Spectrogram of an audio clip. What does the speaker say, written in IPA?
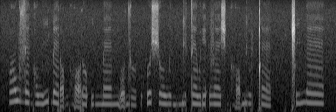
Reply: ɔwzɛɡɔw iɓɛɾɔ̰ ɡʱɔ̰ɾoʔiŋ͡mɛː ŋo̰dʊ | ʔʊ ʃowɪɡɡ͡bi tɛwɾʲɛʔvɛːʃ ɡʱɔ̰biwǃɛ | ǁiŋɛː

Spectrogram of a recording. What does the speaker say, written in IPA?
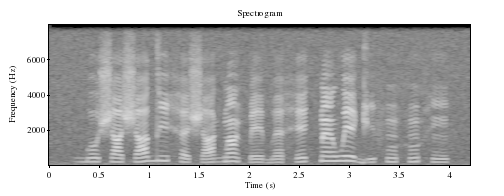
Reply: ɡ͡bo˨ʃa˨ʃa˨˦ di˧ hɛ˨ʃa˨˦ɡ͡bã˦˨ k͡pe˨bɛ˨he˧ k͡pɛ̃˦we˦˨ ɡi˧fũ˧ hũ˦hĩ˧

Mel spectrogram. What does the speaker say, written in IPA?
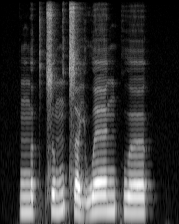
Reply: ŋɐ˨k̚t͡sʊ˨˥ŋt͡sɐ˨˩j wɛː˧ŋkʷœː˧k̚

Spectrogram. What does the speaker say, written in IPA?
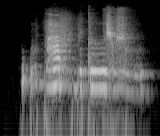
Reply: ʔṳ bʱafi̤be tɯːʒṳ ʒṳ

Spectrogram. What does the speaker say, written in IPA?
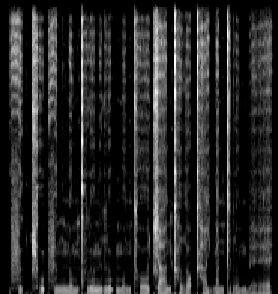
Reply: fɯ˥˩k̚t͡ɕʰu˦˥ʔfɯ˧ŋ no˧mkʰlu˥˩nru˥˩ʔmo˩˦n tʰoː˧t͡ɕaː˦˥n kʰrɔ˦˥ʔkʰa˧jŋa˧n tro˩˦mbɛː˩˦

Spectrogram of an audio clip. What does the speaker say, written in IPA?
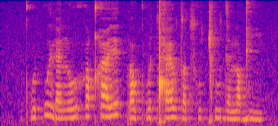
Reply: kʷʼækʷey̯ ɾænou̯ huqʰe | ɾɒu̯kʷʼæǃʰæu̯ dɒt͡sʰuǀʰu dænɒɡi

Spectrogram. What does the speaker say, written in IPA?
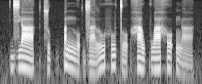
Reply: d͡zja˥˧ | t͡su˨k̚u˦p̚a˧n n̪o˨ʔd͡za˨˩ lu˦hu˦t̪o˨ʔ ha˥˧wkwa˦ho˦ʔ ŋa˨˩

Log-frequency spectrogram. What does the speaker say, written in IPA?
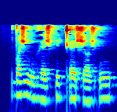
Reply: dˤɯ˦ʒŋu˨ ɣɛ˨ʒθi˦ kʼɛ˦˨ʃʌː˨ʒ ʔu˦

